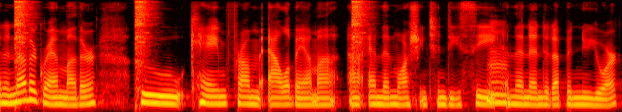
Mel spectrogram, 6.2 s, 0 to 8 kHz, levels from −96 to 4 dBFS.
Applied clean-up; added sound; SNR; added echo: none; Hi-hat; 6 dB; none.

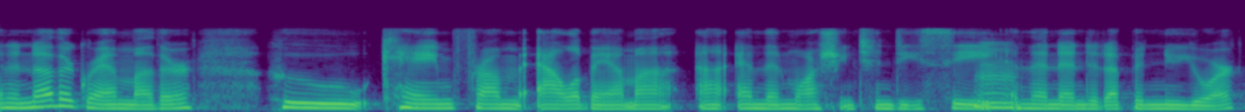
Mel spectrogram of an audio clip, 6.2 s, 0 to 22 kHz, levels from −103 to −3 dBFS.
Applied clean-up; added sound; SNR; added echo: none; none; none; none.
